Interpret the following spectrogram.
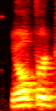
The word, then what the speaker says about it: Guilford: played four years at guilford college am i pronouncing that correctly correct guilford college a quarterback of a football team for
